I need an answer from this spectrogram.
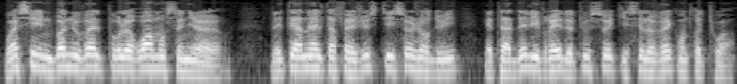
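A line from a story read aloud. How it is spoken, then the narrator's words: Messenger exclaiming. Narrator (French): le deuxième messager s'écria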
